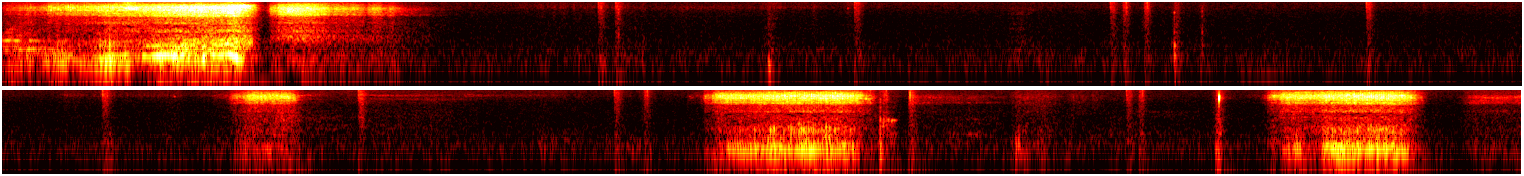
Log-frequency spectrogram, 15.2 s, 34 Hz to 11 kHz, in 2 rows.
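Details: Light snoring recorded on November 9, 2013: hissy, breathy snores recurring with quiet gaps and faint clicks between.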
